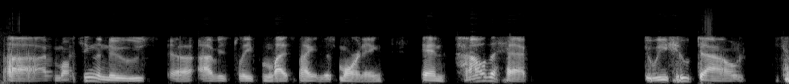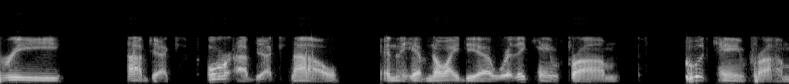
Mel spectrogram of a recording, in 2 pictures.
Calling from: Italy; No, I'm actually from calling you from Italy.

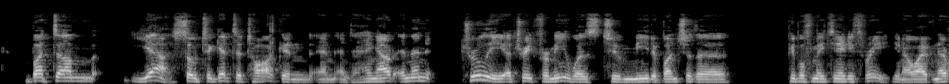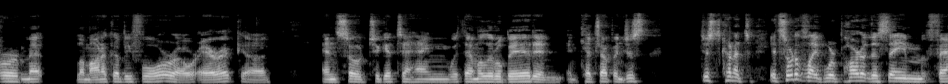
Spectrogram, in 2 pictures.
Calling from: Vancouver, British Columbia, Canada; Right now, I'm in Vancouver, British Columbia, Canada.

